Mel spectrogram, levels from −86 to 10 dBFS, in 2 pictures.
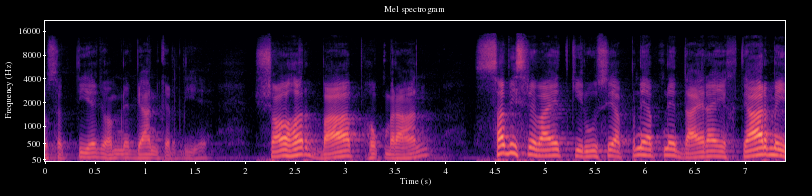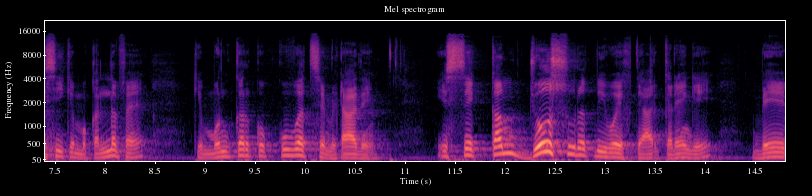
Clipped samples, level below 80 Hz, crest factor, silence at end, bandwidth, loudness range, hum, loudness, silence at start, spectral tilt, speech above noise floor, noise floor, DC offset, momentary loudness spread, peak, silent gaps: under 0.1%; -48 dBFS; 22 dB; 0 s; 15 kHz; 5 LU; none; -22 LUFS; 0 s; -5.5 dB/octave; 26 dB; -48 dBFS; under 0.1%; 18 LU; -2 dBFS; none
